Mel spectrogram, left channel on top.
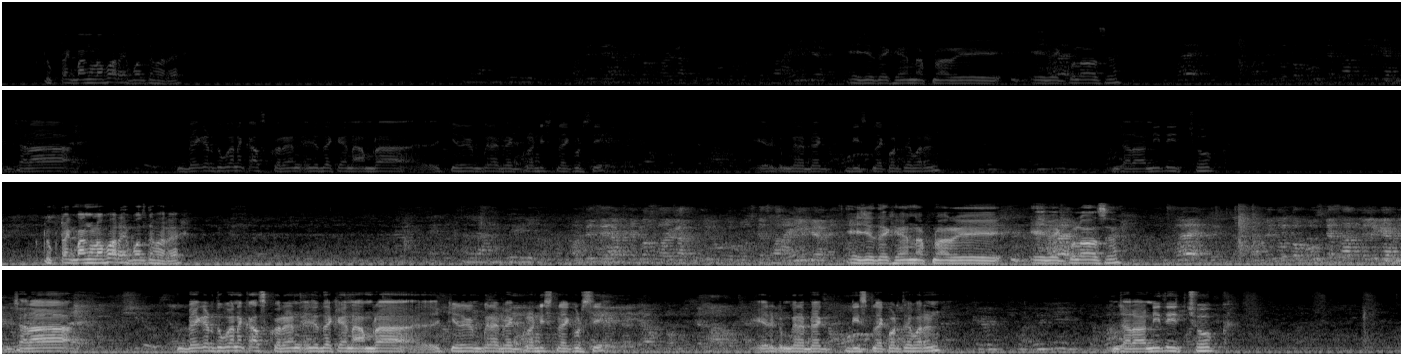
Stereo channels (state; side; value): quieter; left; 31.1 dB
